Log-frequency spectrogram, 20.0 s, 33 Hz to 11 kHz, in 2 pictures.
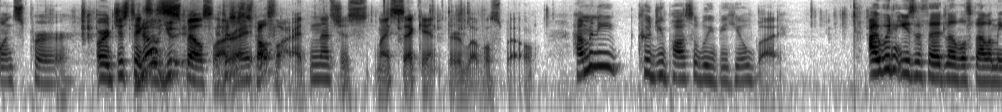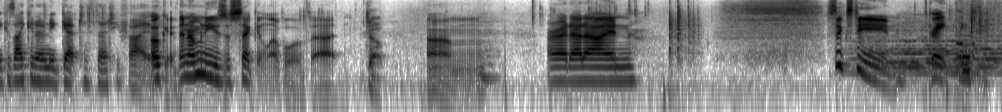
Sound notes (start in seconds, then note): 16.6 rolls dice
